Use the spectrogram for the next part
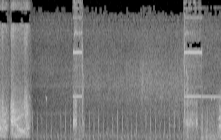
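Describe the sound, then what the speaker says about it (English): Extraction helicopter in Metal Gear Solid V, a rapid rotor chop pulsing steadily under a brief electronic blip and a bright burst at the start, fairly loud and close. "I'll send the extraction chopper."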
